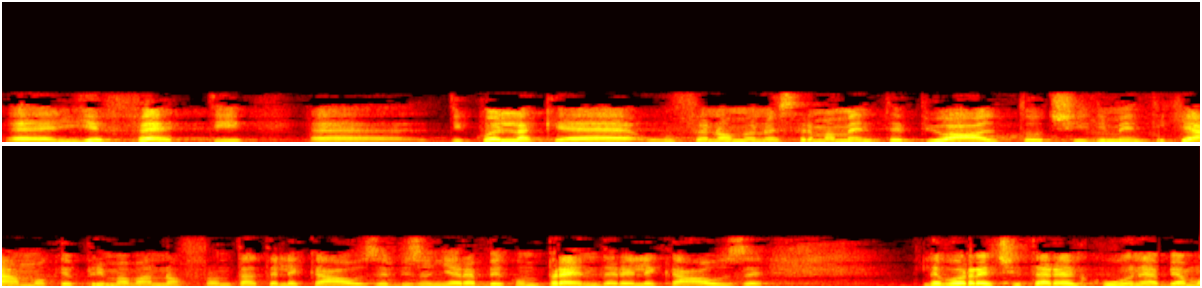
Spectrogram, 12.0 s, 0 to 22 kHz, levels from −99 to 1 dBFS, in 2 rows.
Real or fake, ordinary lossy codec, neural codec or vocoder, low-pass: real; none; none; none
